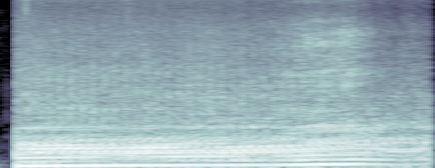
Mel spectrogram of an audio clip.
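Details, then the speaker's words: Lemons race car engine running at steady speed before it died, blowing a hole in the block and throwing a rod: fast, even knocking pulse under the exhaust note; rod knock. "You hear that sound? Pretty sure that's rod"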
